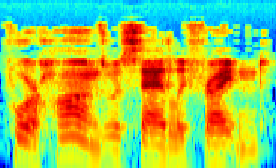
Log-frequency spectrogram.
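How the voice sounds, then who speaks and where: A man's voice: on the low side, a little slow, a bit bright. A man narrating a scripted fairy tale as an audiobook reader.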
